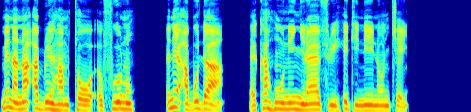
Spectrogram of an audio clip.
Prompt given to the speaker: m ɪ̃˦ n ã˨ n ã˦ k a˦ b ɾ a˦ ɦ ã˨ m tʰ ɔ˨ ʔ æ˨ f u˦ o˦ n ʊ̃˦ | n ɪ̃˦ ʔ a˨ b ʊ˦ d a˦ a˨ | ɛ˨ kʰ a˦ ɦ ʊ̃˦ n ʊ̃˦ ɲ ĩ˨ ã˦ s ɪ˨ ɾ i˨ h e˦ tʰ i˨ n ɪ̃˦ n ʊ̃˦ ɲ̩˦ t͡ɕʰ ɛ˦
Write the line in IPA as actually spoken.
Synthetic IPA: m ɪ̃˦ n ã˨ n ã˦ ʔ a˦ b ɾ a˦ ɦ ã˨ m tʰ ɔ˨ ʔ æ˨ f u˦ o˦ n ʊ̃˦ | n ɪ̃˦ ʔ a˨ b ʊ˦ d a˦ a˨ | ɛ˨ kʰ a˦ ɦ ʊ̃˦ n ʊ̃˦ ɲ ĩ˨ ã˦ f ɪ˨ ɾ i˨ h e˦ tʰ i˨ n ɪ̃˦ n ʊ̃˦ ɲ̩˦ t͡ɕʰ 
